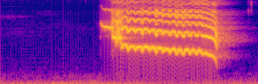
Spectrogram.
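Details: Young parrot being taught to talk, indoors: a single harsh, buzzy squawk of about half a second with a slight downward bend at the end, and a low hum in the background.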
